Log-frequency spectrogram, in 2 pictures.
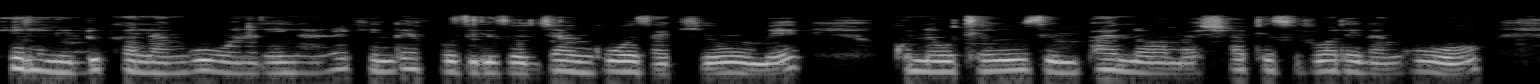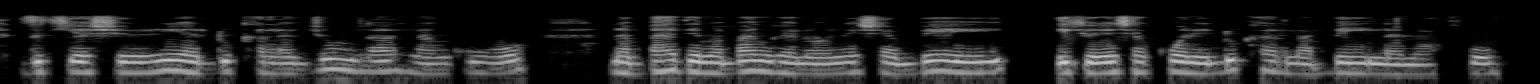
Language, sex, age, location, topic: Swahili, female, 25-35, Nairobi, finance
